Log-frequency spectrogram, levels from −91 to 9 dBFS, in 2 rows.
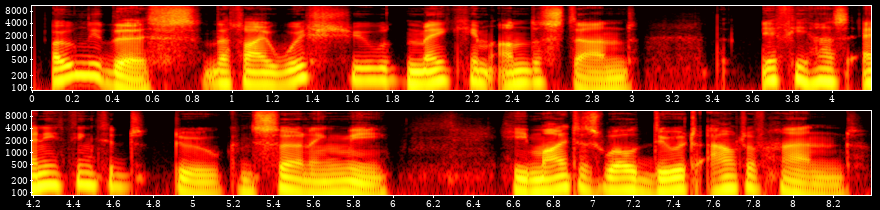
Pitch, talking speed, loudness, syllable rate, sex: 120 Hz, 200 wpm, -19 LUFS, 4.9 syllables/s, male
